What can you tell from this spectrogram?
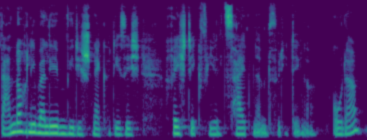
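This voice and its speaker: A woman's voice: fairly low pitch, moderate pace, breathy edge. A woman host of a podcast speaking in a thoughtful, conversational way. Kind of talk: reflective podcast talk.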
